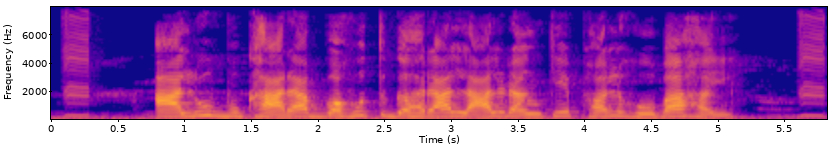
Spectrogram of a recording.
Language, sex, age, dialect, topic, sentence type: Magahi, female, 25-30, Western, agriculture, statement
